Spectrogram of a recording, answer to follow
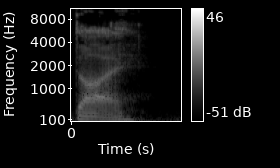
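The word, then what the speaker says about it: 第: at some of these kanji this kanji is pronounced die and it's an ordinal marker so it's equivalent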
